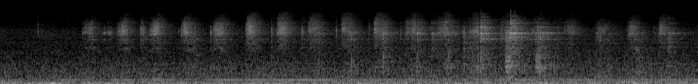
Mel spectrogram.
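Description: horse hooves clip-clopping

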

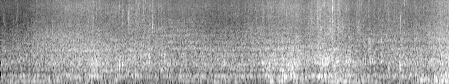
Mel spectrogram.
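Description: sea waves

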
